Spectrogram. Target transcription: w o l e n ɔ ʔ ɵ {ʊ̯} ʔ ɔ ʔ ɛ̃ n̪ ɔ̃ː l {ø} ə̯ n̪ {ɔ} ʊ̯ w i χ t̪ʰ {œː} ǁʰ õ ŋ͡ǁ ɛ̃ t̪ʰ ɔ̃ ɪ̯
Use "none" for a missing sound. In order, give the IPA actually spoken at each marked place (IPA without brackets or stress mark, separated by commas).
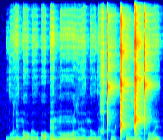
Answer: ʊ̯, ø, ɵ, ɵː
